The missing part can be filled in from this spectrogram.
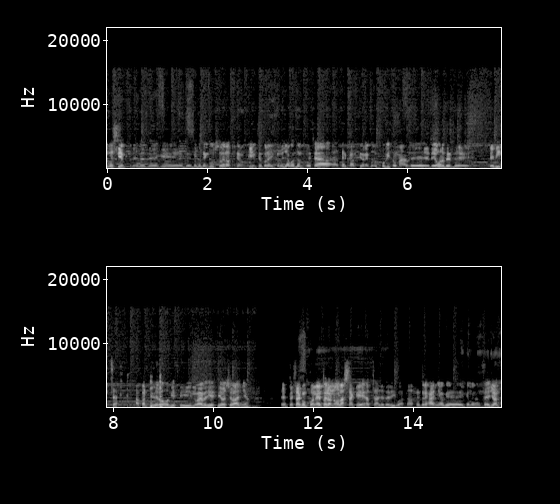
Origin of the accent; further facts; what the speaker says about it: Álora, Andalusia, Spain; soy de Álora, de Málaga, el pueblecito de aquí de Málaga.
